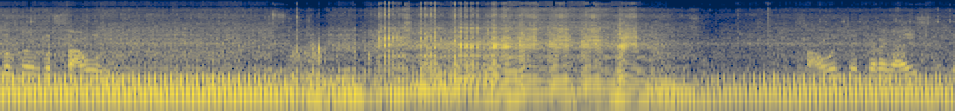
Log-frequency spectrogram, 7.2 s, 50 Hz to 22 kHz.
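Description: A KTM Duke 250 Gen 3 motorcycle with its exhaust removed idles loudly up close, with a short burst of raspy revving in the middle before settling back to a rough, throbbing idle as someone talks over it.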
